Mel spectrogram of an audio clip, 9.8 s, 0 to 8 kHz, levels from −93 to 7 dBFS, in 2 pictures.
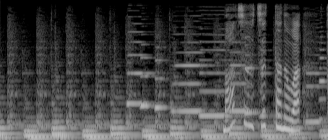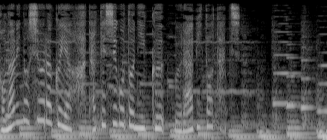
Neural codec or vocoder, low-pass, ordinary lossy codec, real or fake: none; 7.2 kHz; none; real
